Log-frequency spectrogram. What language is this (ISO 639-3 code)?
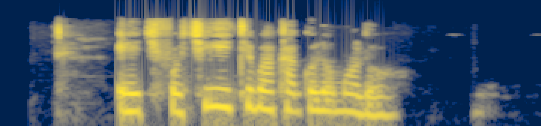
lug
